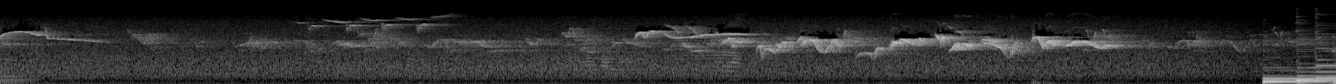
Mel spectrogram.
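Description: Several songbirds singing, a busy run of quick chirps and whistles over a faint steady hiss. Acoustic guitar music comes in near the end.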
